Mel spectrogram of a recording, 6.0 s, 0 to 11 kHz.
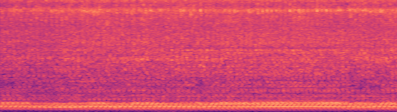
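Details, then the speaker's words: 1996 Kawasaki 750, first cold start of the morning, rectifier shorted and disconnected; choke set and increased to raise revs, settles into even, steady fast idle with no misses: cold engine running cleanly on choke. "make sure the choke is set, give it a little fire up. Choke it a little more, get the revs up."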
